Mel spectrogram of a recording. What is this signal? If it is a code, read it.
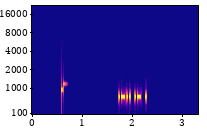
Morse code, heard as a keyed tone, about 46 wpm, 700 Hz. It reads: LAE
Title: USA Call Sign Postfixes - 3 Letters 45wpm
